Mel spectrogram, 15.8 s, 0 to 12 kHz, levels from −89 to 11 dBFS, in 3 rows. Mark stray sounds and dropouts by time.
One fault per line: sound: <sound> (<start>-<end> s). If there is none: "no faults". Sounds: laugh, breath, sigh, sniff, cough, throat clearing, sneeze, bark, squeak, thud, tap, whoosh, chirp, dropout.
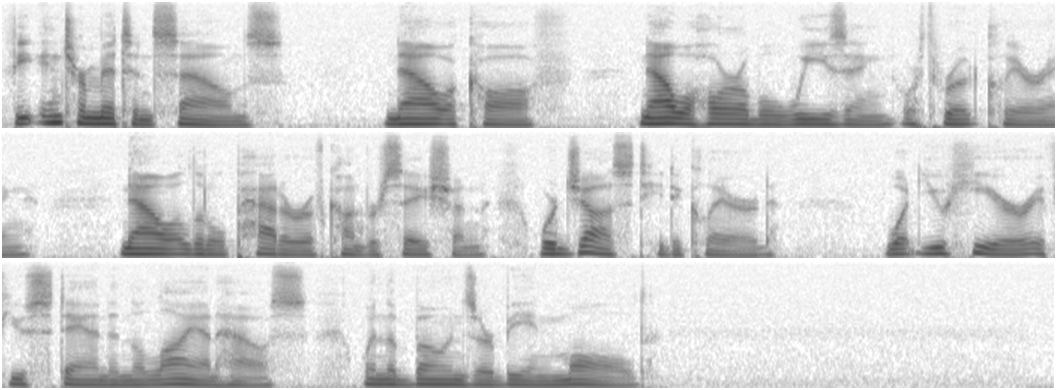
no faults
